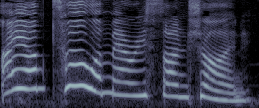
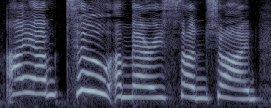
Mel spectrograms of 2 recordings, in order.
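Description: First: Put-on very high, stubborn child voice; insistent little girl. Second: Put-on high, slow, angry little-girl protest; angry shouting child. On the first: Little sister sent to her room, still insisting. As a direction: insist at the top of a small child's range. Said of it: "insisted Ramona". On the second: Little sister scowling back at mother, angry shout. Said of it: "she shouted angrily". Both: A narrator's reading.

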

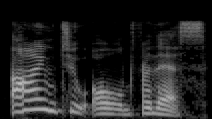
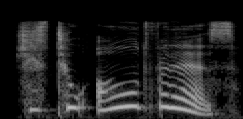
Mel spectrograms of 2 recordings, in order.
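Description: First: Said in the usual way. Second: Put-on high, slow whine on "She's too old for this"; exasperated complaint. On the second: A narrator's reading. Stepmother complaining about her daughter, exasperated. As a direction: drag it out, pitched up and fed up.

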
